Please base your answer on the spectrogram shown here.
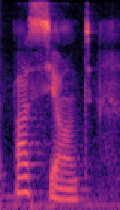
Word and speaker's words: patient: Elle est patiente, patiente. Regarde ici, une T, quatre S. Patient. Elle est patient, patient. Regardez, T se prononce S.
